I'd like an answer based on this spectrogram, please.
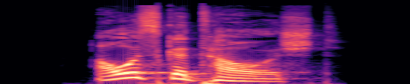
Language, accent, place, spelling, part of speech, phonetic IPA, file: German, Germany, Berlin, ausgetauscht, verb, [ˈaʊ̯sɡəˌtaʊ̯ʃt], De-ausgetauscht.ogg
- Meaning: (verb) past participle of austauschen; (adjective) exchanged, interchanged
